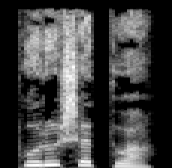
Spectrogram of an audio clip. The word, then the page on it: ಪುರುಷತ್ವ: kannada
